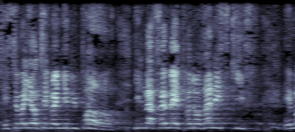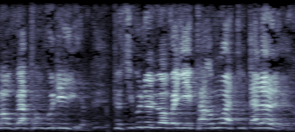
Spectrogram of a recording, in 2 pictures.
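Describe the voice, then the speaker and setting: An actor playing a crafty, wily manservant in a classical French stage farce, with theatrical, halting mock distress. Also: male voice, extremely high pitch, a bit bright. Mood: feigned urgency. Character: crafty, wily manservant feigning breathless alarm. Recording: echoey 1960s theatre recording, faint hiss.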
